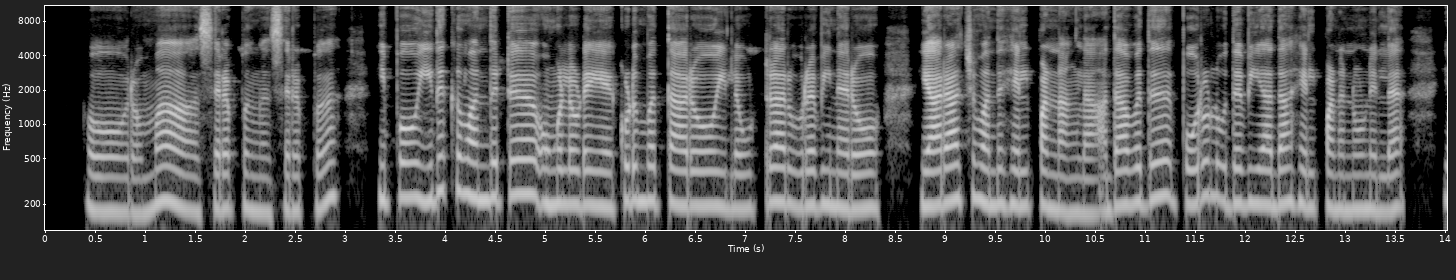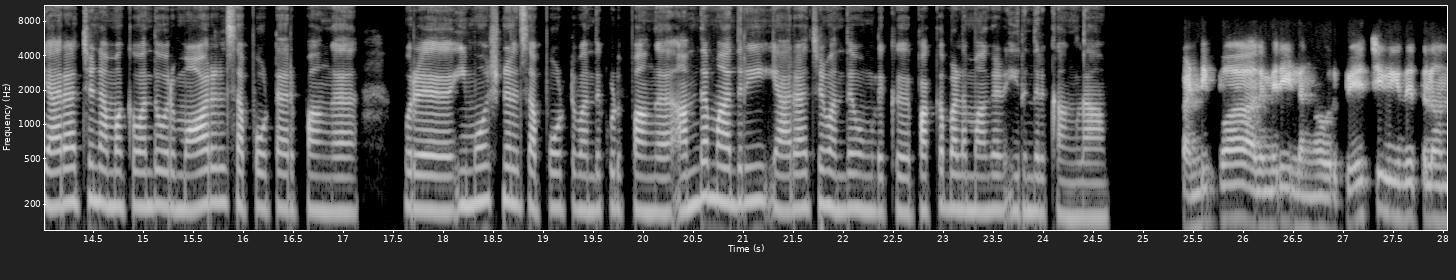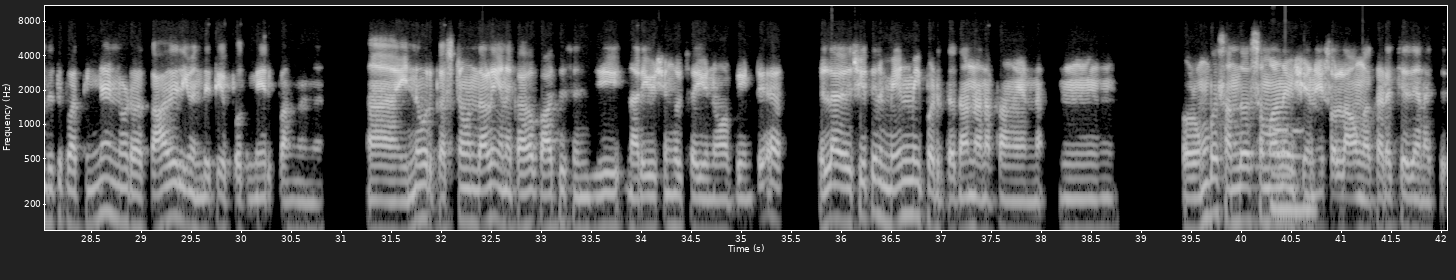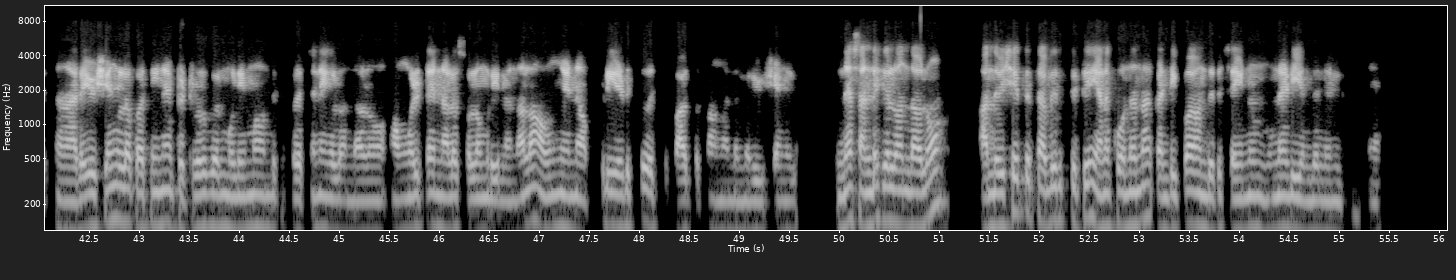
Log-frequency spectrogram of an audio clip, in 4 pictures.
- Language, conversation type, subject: Tamil, podcast, மீண்டும் கற்றலைத் தொடங்குவதற்கு சிறந்த முறையெது?
- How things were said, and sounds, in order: other background noise; in English: "மோரல் சப்போர்ட்டா"; in English: "எமோஷனல் சப்போர்ட்"; joyful: "ரொம்ப சந்தோஷமான விஷயமுனே சொல்லாம், அவங்க கிடைச்சது எனக்கு"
